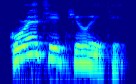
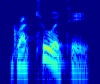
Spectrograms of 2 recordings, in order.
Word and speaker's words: gratuity: First one, gratuity. Okay, this word is pronounced. The emphasis is on the first syllable. Gratuity. Yeah, gratuity. Gratuity. Gratuity. So Gratuity. actually the emphasis is on the second syllable.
